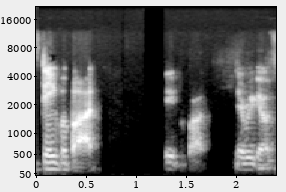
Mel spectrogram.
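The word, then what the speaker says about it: Daevabad: I'm doing an audiobook too, and that's how they pronounce it, is Davabad. There we go. Davabad trilogy, which this has been highly recommended.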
